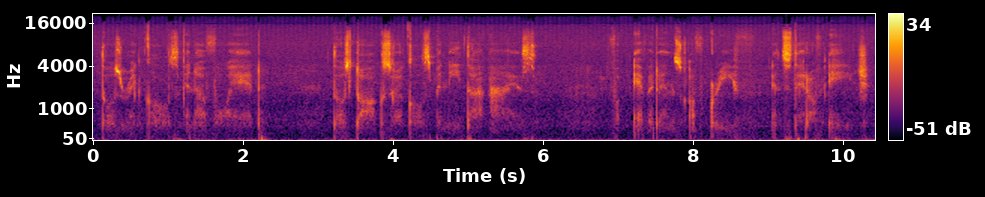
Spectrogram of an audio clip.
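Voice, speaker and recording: Someone whispers at a very slow pace with long, frequent pauses. Noticeable background noise fills the clip. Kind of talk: soft whispered ASMR book reading to help sleep. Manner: whispered, soft.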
